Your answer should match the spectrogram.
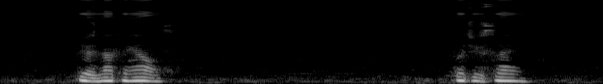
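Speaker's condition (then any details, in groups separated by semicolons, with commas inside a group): Parkinson's disease; others offer remedies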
